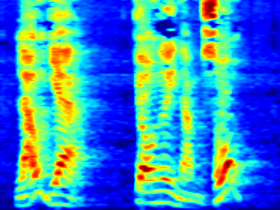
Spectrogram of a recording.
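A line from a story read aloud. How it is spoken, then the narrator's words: Loud shout. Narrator (Vietnamese): chàng hét to lên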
